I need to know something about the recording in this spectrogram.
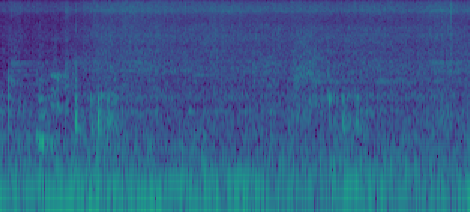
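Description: Chopped vegetables slide off a board and drop into a pot.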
